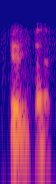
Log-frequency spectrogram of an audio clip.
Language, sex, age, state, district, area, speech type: Tamil, male, 18-30, Tamil Nadu, Tirunelveli, rural, conversation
